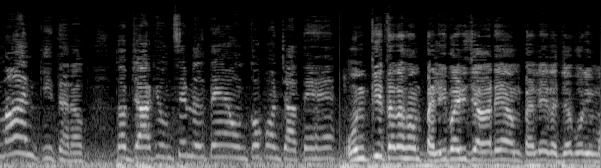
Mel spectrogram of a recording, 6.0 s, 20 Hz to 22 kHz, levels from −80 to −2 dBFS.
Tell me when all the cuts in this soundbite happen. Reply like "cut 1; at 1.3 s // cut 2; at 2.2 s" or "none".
none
